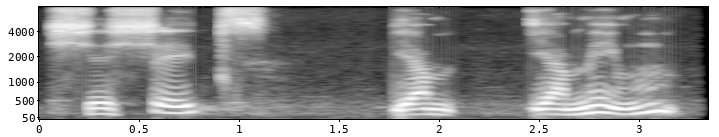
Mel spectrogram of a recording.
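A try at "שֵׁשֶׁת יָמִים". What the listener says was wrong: Beautiful.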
